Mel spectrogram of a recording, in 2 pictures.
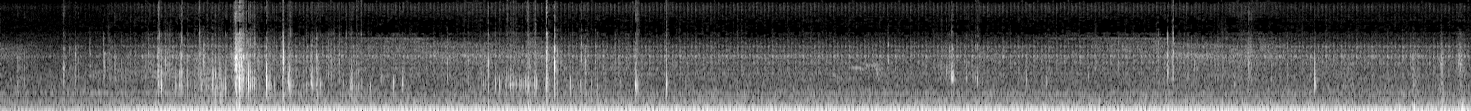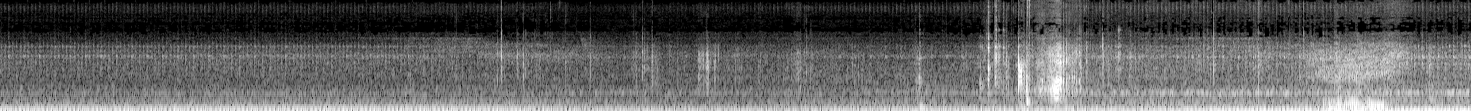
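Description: Car engine idling steadily, with scattered clicks and light knocks as small plastic toys are handled and set down on the pavement. Near the end the engine note rises.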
